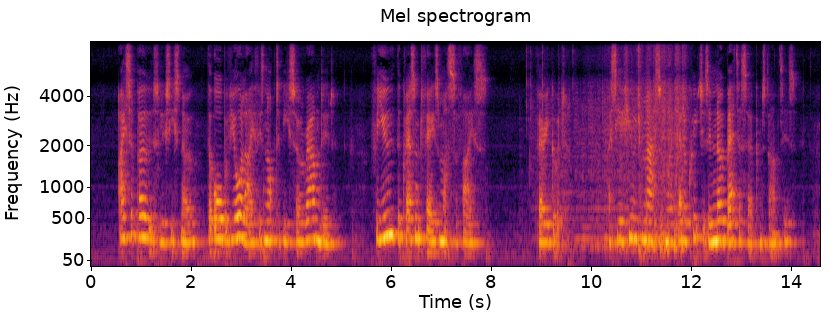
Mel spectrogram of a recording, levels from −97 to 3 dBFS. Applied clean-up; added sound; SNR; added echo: none; Snare drum; 13 dB; reverberation time 0.5 s.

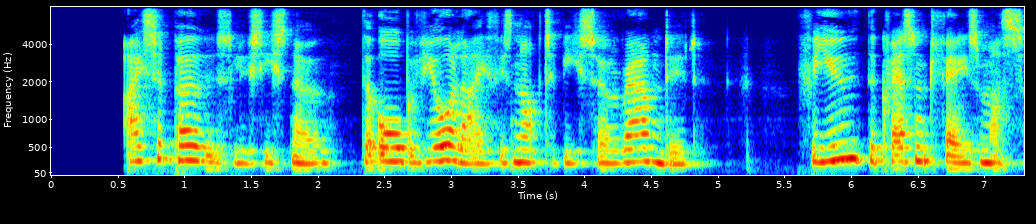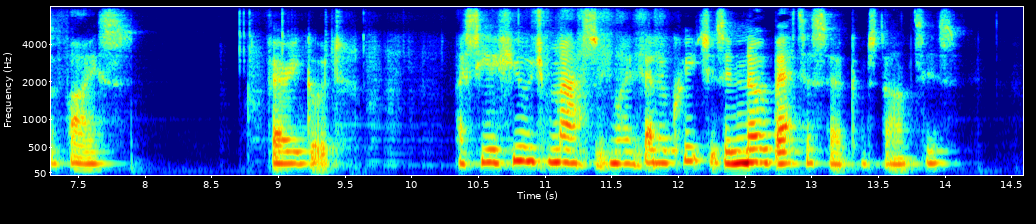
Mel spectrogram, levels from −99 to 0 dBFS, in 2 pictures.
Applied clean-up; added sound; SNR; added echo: neural mask model DeepFilterNet 3.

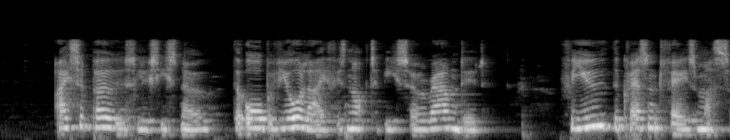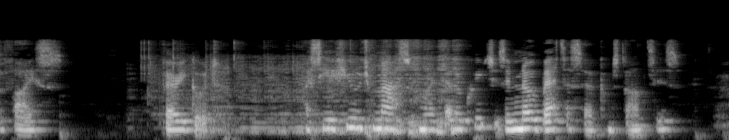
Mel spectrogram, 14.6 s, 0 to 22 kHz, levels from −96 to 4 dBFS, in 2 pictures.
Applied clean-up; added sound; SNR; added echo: classical method WPE with log-MMSE.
